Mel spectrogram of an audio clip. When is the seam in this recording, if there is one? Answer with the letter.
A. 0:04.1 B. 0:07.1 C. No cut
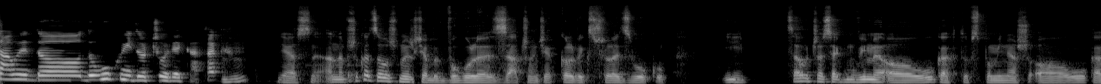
A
